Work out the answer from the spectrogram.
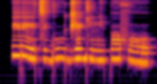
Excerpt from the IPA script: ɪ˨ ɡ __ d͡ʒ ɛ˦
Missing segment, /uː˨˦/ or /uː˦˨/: uː˦˨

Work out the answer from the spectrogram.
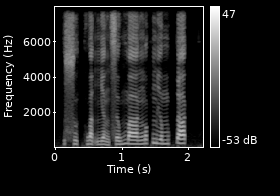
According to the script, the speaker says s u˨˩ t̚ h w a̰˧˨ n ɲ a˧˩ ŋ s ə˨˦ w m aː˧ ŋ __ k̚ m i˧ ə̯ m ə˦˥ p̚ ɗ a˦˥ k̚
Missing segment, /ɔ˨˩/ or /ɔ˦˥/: ɔ˦˥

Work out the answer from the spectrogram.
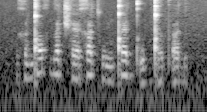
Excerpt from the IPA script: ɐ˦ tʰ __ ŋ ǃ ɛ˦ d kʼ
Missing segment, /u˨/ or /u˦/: u˨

